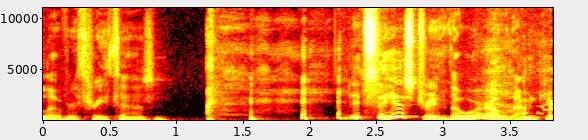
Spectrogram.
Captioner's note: laughing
